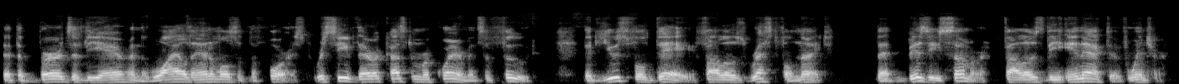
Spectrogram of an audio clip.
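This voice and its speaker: A man reading a self-help book aloud in a measured, expressive way. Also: fairly low pitch, husky, rough recording. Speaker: audiobook reader. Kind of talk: read-aloud narration.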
